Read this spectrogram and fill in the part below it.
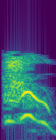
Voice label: ow female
